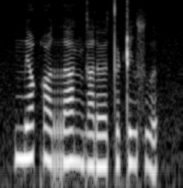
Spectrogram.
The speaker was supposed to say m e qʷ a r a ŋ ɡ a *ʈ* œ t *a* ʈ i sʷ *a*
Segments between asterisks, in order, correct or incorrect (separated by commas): incorrect, incorrect, incorrect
